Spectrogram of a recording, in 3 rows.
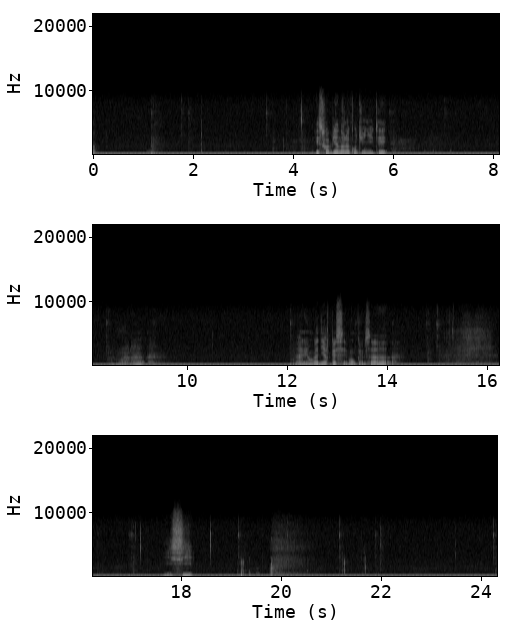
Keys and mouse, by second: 0.1-1.8 drag, 1.9-4.2 drag, 5.2-6.6 drag, 7.2-9.0 drag, 9.5-12.7 drag, 13.5-15.6 drag, 16.3 click, 17.1 click, 18.2-19.8 drag, 20.3-21.8 drag, 22.0-24.3 drag.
